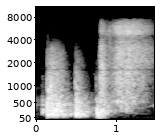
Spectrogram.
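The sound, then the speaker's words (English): Someone walks into a door that was ajar, hurting their nose: two heavy thuds in quick succession, then a third impact that trails into a loud, sustained rattling clatter. “Now what happened? The door was ajar.”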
